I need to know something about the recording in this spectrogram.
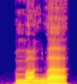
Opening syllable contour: low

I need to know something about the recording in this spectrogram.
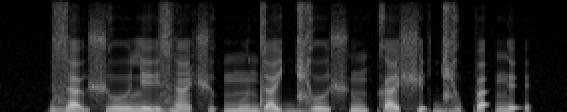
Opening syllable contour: falling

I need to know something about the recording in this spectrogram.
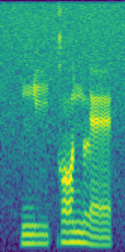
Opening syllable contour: low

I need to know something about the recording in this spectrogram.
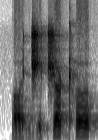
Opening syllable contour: low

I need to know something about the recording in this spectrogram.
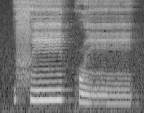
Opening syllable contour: high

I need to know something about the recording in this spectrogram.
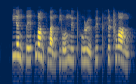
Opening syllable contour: falling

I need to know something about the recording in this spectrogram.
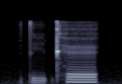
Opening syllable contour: low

